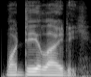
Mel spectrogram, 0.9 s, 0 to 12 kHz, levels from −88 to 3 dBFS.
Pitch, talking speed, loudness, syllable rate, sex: 110 Hz, 195 wpm, -15 LUFS, 6.0 syllables/s, male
